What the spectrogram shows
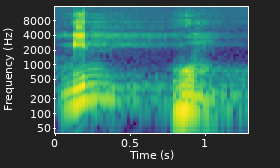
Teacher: Kita tadi memulai dari sini walakin ikhtalafu masuk pada faminhum nun sukun bertemu ha. Kita baca jelas tanpa mendengung karena nun sukun bertemu ha adalah bacaan idhar halki minhum.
